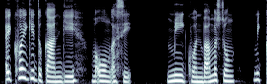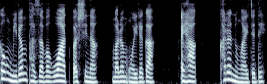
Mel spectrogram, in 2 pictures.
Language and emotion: Manipuri, sad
